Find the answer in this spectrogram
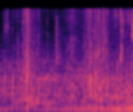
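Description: Paper coffee filter rustling as it is lifted off a glass jar and set down, with a sharp click about half a second in.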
